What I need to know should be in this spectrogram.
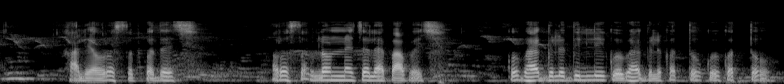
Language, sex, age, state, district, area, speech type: Maithili, female, 45-60, Bihar, Madhepura, rural, spontaneous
